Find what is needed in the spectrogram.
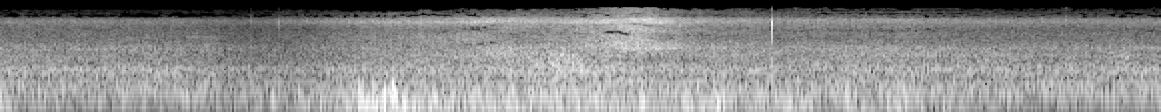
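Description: Wind buffeting the microphone outdoors, a low rumbling that swells about three seconds in, with a rushing hiss that rises and fades around the middle.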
